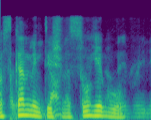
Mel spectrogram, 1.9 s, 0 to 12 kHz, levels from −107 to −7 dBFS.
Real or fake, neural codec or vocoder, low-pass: fake; codec, 16 kHz, 8 kbps, FreqCodec, smaller model; 7.2 kHz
